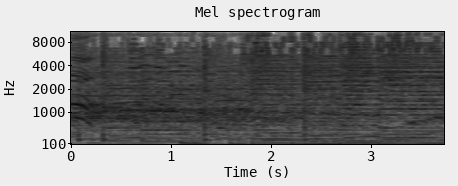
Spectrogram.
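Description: A loud crowd of worshippers cheers and whoops continuously to celebrate God, with overlapping shouts and yells forming a dense wall of noise and sharp bursts punctuating it throughout.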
